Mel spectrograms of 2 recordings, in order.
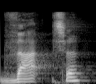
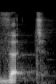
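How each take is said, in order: First: The vowel is a full open sound. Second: The vowel is reduced to a schwa. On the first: The word comes first. "prima parola" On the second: The word sits in the middle of a sentence. "se that è in mezzo della frase"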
